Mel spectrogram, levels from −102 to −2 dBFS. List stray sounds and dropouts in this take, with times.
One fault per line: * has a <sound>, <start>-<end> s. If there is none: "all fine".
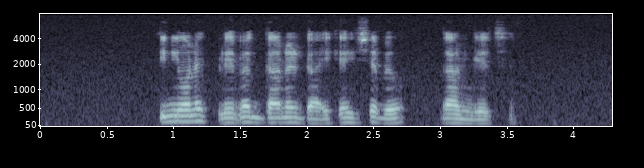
all fine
